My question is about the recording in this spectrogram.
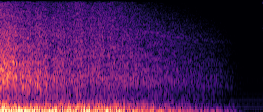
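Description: Big Diwali firecrackers going off as one loud, booming blast with heavy low rumble that steadily decays over about two seconds into silence.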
